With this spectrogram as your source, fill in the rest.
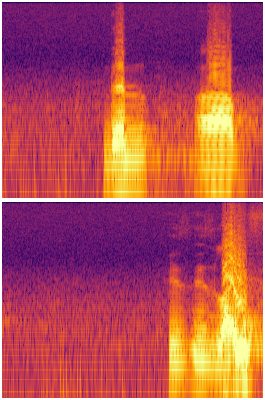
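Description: A middle-aged man speaks slowly in short phrases through a microphone.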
